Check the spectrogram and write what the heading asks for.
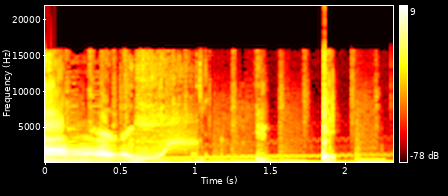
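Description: Cartoon eating sound effects over background music: a wobbling voiced 'wa-aang' chomp, then a long rising whistle-like tone, with a sharp click just before the end.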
